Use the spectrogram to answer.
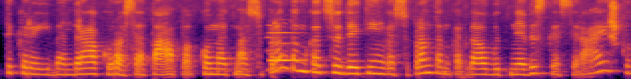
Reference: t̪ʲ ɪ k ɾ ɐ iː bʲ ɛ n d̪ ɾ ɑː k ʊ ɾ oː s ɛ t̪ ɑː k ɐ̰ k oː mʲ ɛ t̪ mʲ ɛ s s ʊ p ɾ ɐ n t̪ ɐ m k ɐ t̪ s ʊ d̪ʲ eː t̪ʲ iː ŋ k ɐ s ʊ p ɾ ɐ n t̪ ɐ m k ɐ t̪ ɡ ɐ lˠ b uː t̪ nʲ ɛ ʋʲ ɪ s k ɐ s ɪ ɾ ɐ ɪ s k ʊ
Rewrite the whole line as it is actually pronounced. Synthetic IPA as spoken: t̪ʲ ɪ k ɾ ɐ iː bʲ ɛ n d̪ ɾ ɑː k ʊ ɾ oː s ɛ t̪ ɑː p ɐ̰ k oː mʲ ɛ t̪ mʲ ɛ s s ʊ p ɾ ɐ n t̪ ɐ m k ɐ t̪ s ʊ d̪ʲ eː t̪ʲ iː ŋ ɡ ɐ s ʊ p ɾ ɐ n t̪ ɐ m k ɐ t̪ ɡ ɐ lˠ b uː t̪ nʲ ɛ ʋʲ ɪ s k ɐ s ɪ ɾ ɐ ɪ ʃ k ʊ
